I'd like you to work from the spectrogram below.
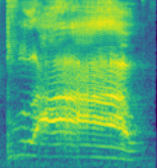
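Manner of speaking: loud, high mock sound of a blade bursting through; hammed-up gory stab sound; loud gory splat. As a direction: spit out the gore noise with relish. Sword driven through the ogre.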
